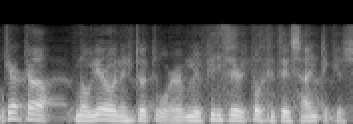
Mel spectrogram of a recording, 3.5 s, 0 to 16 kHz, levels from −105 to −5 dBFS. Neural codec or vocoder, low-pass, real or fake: codec, 16 kHz, 0.5 kbps, FreqCodec, larger model; 7.2 kHz; fake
